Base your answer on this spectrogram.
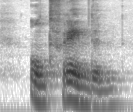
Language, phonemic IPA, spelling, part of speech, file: Dutch, /ˌɔntˈvreːm.də(n)/, ontvreemden, verb, Nl-ontvreemden.ogg
- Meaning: to steal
